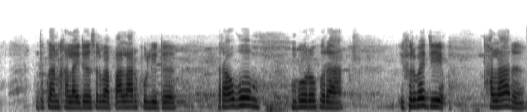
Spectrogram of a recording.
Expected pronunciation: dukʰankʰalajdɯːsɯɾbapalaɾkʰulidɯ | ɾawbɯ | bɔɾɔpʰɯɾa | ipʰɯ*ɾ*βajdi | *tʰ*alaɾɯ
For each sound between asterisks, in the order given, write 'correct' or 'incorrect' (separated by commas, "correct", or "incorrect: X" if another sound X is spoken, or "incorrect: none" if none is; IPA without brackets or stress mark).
correct, correct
